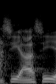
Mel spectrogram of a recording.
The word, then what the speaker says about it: Asiasi: And you have to say, I don't even know how to say his name. Asiasi? – Yeah, Asiasi, yeah.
